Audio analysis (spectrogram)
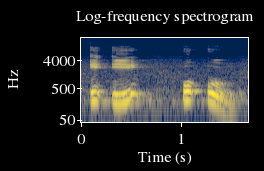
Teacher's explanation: जिन स्वरों के उच्चारण में मुख द्वार सबसे कम खुलता है या लगभग बंद होता है उसे संवर्त स्वर कहते हैं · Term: संवृत स्वर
